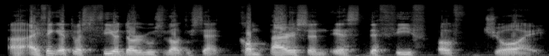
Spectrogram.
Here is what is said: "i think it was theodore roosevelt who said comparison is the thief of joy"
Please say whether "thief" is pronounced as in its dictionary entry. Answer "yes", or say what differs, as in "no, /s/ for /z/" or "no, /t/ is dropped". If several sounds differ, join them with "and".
yes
